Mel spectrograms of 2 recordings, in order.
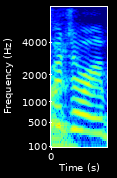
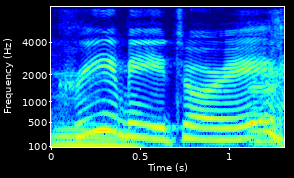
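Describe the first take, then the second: First: The first syllable is short and unstressed. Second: The first syllable 'cream' is long and heavily stressed. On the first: "It's like it's" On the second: "you were like creamy-tory"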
